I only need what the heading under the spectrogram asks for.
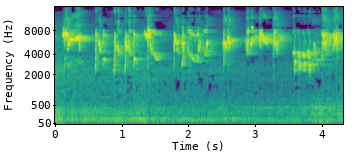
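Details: An Orange-headed thrush pours out a long-duration song of high, bright, slurred whistles in quick succession, each phrase short and closely spaced.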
